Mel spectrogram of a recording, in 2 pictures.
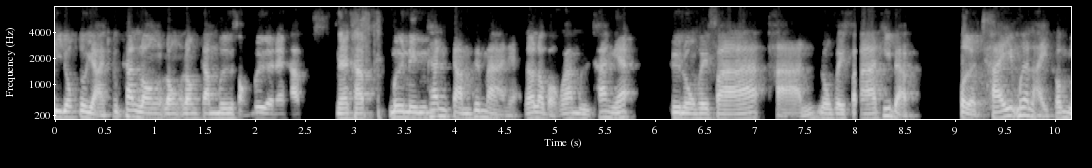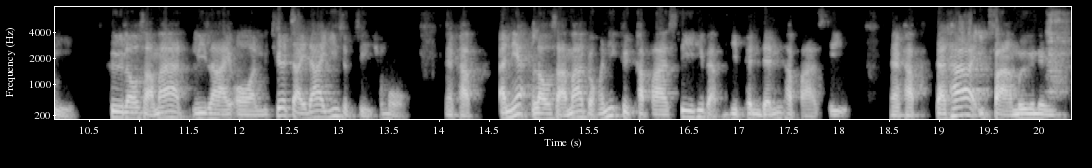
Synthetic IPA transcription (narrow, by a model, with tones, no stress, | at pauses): mʰiː˧˩jo˦˥k̚t̪u˧jaː˨˩ŋt̪ʰu˥kt̪ʰa˥˩nlɔː˧ŋlɔː˧ŋlɔː˧ŋka˧mːɯː˧sɔ˩˦ŋmɯː˧na˦˥kʰa˦˥p̚ | na˦˥kʰa˦˥p̚mɯː˧nɯ˨˩ŋt̪ʰa˥˩nka˧mkʰɯ˥˩nmaː˧ni˥˩ɐlɛː˦˥wɾa˧wbɔː˨˩k̚waː˥˩mɯː˧k̪ʰaː˥˩ŋni˦˥ɐʔ | kʰɯː˧loː˧ŋfa˧jfaː˦˥t̪ʰa̰ː˩˦nlo˧ŋfa˧jfaː˦˥t̪ʰiː˥˩bɛː˨˩p̚ː | ɤː˨˩t̪̚t͡ɕʰa˦˥jmɯ˥˩ɐla̰˨˩˦jkɔː˥˩miː˧ | kʰɯː˧ɾa˧wsaː˩˦maː˥˩t̪̚liː˧laː˧jʔɔː˧nt͡ɕʰɯ˥˩ɐt͡ɕa˧jdaː˥˩jːiː˥˩si˨˩p̚siː˨˩t͡ɕʰu˥˩əmo̰ː˧ŋ | na˦˥kʰa˦˥p̚ʔa˧nːi˦˥ɐɾa˧wsaː˩˦maː˥˩t̪̚bɔː˨˩waː˥ni˥˩kʰɯː˧kʰa˧˥pːaː˧siː˥˩t̪ʰiː˥˩bɛː˨˩p̚diː˧˩pʰe˧nde˦˥nkʰa˧pːaː˧siː˥˩ | na˦˥kʰa˦˥p̚t̪ɛː˨˩t̪ʰaː˥˩ʔiː˨˩k̚faː˨˩ŋmɯː˧nɯ˨˩ŋ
